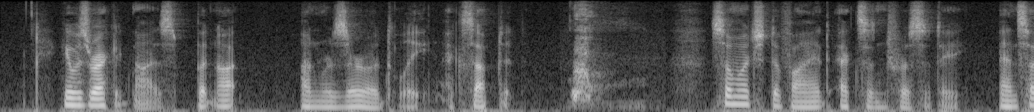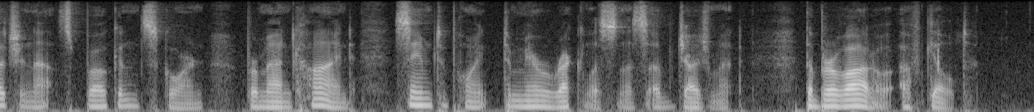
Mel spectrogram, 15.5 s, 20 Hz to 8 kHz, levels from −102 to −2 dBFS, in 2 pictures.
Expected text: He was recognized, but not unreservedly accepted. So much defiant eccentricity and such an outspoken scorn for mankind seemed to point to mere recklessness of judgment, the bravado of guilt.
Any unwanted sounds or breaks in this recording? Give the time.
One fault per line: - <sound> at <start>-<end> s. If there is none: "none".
- bark at 4.3-4.9 s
